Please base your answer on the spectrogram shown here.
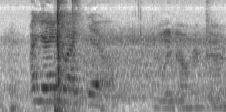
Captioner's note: chitter chatter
